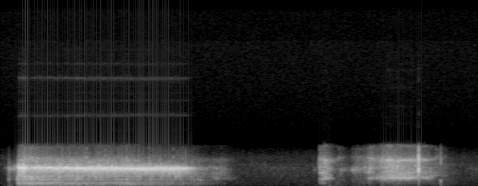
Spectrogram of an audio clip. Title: Listen to this snoring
